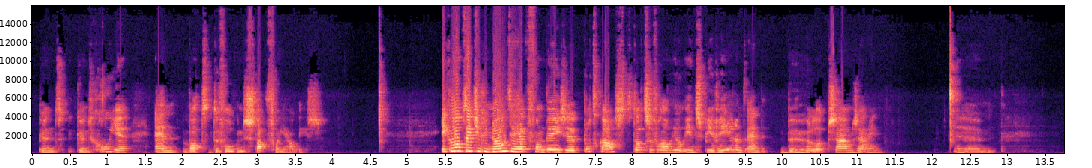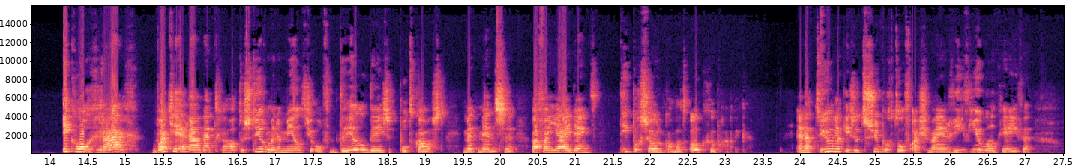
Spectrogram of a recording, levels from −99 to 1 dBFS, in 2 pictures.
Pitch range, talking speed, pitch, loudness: 185-235 Hz, 155 wpm, 205 Hz, -12 LUFS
